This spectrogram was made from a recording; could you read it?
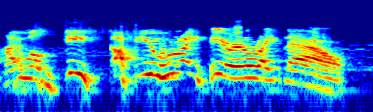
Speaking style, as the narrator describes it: Luth yells

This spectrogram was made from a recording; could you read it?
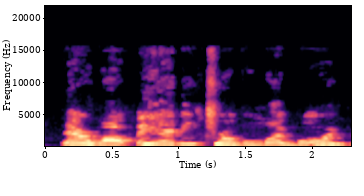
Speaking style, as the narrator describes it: cried Mr

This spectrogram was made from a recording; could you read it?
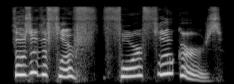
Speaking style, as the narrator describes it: Remy yelled

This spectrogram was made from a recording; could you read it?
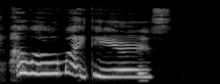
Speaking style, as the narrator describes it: Emily Esther called out, too

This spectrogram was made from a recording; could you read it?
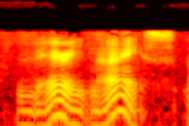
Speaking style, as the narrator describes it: said Fifo hastily

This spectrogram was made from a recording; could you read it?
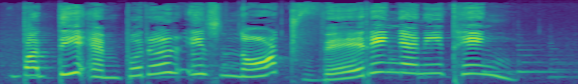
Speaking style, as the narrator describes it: the child shouted

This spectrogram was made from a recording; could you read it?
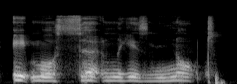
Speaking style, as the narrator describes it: snapped Santa

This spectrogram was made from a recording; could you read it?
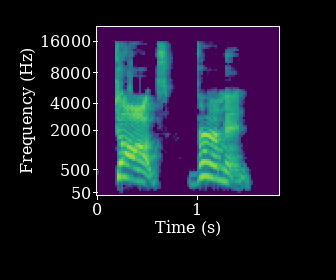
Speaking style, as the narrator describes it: Porcus shouted above the sudden uproar

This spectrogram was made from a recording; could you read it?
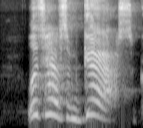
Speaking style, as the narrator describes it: cried Tom roughly

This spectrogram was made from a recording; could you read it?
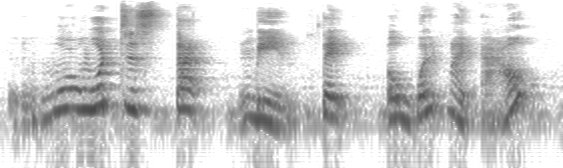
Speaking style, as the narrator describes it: he stammered

